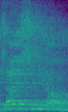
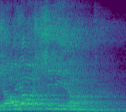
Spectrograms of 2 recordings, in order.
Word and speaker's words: Jaya Shri Ram: Here they pronounce completely. So they don't say Jai Shri Ram. They say Jaya Shri Ram.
